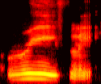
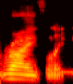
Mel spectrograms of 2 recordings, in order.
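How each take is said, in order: First: The first syllable is said with an 'ee' sound. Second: The first syllable is said with an 'i' sound. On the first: The speaker calls it right. "It's Reevely with an E, not an I" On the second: The speaker calls it wrong. "It is not Rively"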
